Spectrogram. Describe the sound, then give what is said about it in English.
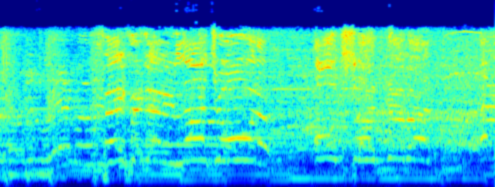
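A man shouts "Welcome our number one" loudly over a pumping pop song while a crowd in a hall in Scheveningen, near the North Sea beach, cheers and whoops to celebrate Prime Minister Mark Rutte's party's Dutch election victory, the music and voices dense and continuous throughout. “Welcome our number one, shouted a man on the tunes of a pop song.”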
